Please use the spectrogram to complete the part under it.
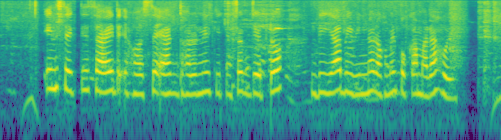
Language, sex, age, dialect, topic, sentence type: Bengali, female, <18, Rajbangshi, agriculture, statement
